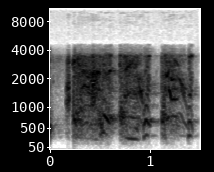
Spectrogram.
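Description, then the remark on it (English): A short run of harsh, raspy coughs, three or four bursts in quick succession, fairly loud, with no talking. “I have got a cough starting, actually.”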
